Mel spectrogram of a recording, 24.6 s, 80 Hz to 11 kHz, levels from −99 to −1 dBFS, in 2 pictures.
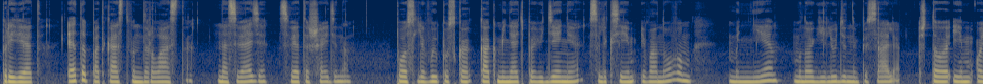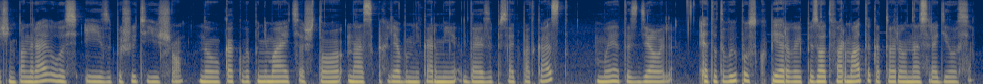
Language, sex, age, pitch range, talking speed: Russian, female, 20-39, 185-200 Hz, 125 wpm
